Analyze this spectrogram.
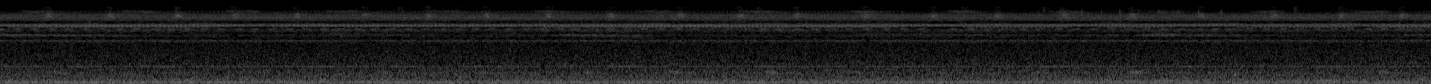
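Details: Night-time cricket chorus in a summer forest in the countryside, with other insects: a constant high ringing trill, softly beating in waves, unchanging in loudness, with a low background hum and a faint steady tone.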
